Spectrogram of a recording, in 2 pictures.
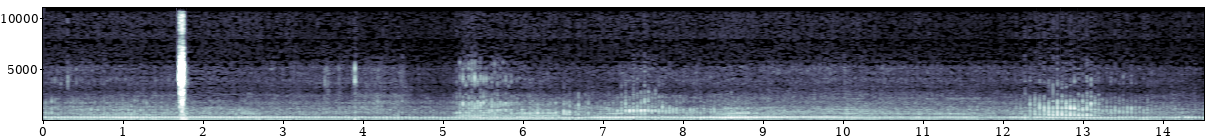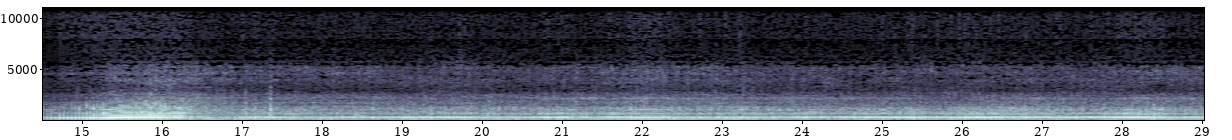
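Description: Quad (ATV) engine running throughout, its pitch rising and falling as the throttle is worked over rough trail, loudest about fifteen seconds in. A sharp knock comes about two seconds in and a smaller one about four seconds in.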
